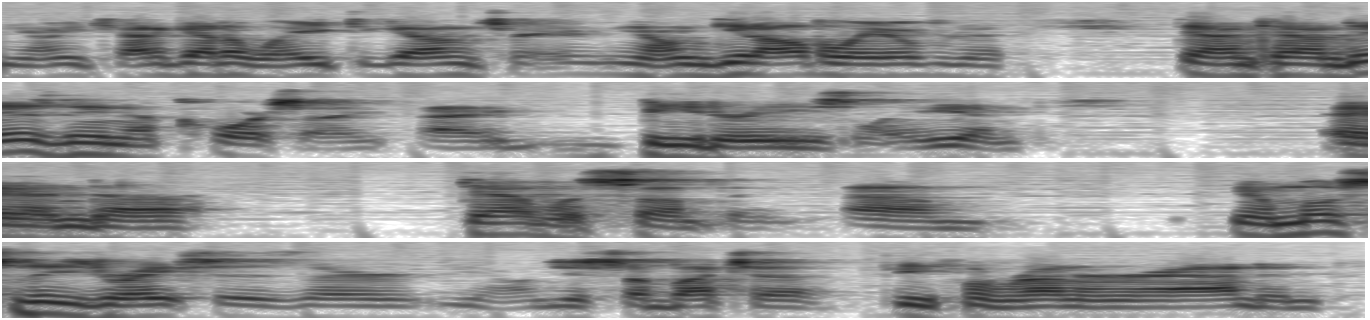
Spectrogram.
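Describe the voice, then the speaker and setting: A man's voice: mid-range voice, fairly even intonation, fairly quick. A man guest telling stories casually in a folksy, rambling, self-deprecating way. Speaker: podcast guest. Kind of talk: casual anecdotal storytelling. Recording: dull lo-fi sound, faint music.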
